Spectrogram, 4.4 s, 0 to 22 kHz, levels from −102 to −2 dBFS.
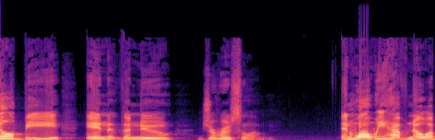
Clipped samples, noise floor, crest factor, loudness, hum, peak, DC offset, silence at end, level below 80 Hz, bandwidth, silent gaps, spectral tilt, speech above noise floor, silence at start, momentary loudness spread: under 0.1%; -68 dBFS; 16 dB; -16 LUFS; none; 0 dBFS; under 0.1%; 0 s; -76 dBFS; 15 kHz; none; -5 dB/octave; 53 dB; 0 s; 15 LU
